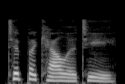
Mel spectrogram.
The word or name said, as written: typicality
